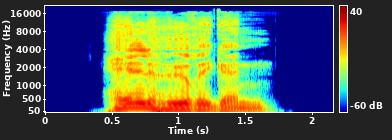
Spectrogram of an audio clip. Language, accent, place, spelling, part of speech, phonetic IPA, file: German, Germany, Berlin, hellhörigen, adjective, [ˈhɛlˌhøːʁɪɡn̩], De-hellhörigen.ogg
- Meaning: inflection of hellhörig: 1. strong genitive masculine/neuter singular 2. weak/mixed genitive/dative all-gender singular 3. strong/weak/mixed accusative masculine singular 4. strong dative plural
